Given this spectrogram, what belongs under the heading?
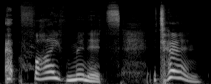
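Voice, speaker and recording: A woman voicing an anxious, earnest young male ghost in a narrated story, with a hesitant, halting manner. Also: fairly high pitch, sing-song, a little mellow, dry recording, clean studio sound. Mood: curt.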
